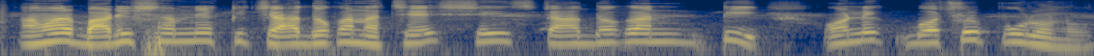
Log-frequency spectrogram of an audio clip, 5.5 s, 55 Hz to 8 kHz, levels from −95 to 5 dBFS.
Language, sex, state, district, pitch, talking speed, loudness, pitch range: Bengali, male, West Bengal, Jhargram, 200 Hz, 140 wpm, -20 LUFS, 170-215 Hz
